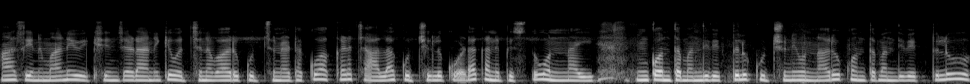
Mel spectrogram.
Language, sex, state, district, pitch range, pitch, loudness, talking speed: Telugu, female, Andhra Pradesh, Chittoor, 190-215 Hz, 195 Hz, -17 LUFS, 110 wpm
